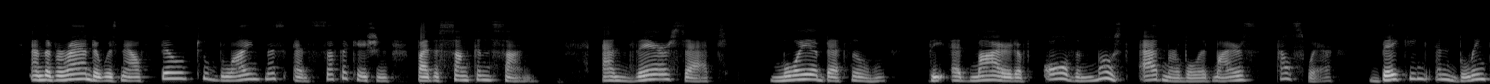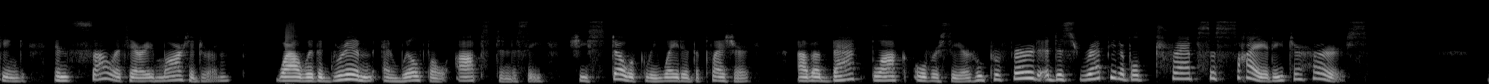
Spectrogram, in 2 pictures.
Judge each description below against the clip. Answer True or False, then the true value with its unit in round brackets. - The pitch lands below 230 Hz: True (185 Hz)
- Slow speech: True (120 wpm)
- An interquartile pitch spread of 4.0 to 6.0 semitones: True (5.6 semitones)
